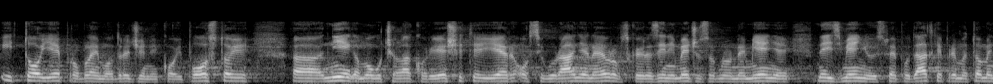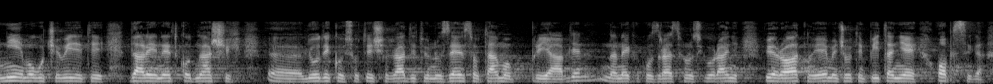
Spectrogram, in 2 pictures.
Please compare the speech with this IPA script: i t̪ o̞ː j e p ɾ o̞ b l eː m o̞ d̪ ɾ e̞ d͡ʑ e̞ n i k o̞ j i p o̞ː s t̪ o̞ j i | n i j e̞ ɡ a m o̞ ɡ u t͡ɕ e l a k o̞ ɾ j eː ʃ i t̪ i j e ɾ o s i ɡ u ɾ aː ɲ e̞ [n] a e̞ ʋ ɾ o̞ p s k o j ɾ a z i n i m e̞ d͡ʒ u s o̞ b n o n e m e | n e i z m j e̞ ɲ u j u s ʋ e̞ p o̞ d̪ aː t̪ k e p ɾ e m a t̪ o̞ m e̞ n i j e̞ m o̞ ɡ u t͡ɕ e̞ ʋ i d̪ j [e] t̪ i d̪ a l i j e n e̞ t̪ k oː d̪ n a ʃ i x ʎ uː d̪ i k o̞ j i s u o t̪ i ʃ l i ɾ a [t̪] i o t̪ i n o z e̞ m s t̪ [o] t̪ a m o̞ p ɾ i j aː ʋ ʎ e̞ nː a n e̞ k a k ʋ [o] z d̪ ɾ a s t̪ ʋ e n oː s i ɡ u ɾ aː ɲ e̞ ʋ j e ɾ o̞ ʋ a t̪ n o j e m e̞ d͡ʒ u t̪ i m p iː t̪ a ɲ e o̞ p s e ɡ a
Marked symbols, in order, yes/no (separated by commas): yes, yes, no, yes, yes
